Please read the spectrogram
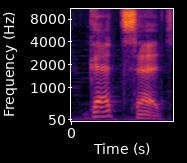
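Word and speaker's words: Gad Saad: Gadsad, que não é a pronúncia original árabe, claro, de seu nome, mas é como ele é chamado nos Estados Unidos ou no Canadá, onde frequenta e vive.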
